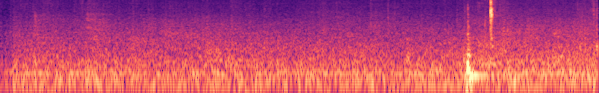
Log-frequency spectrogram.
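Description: Steady background hiss of room noise through the courtroom sound system, cutting in with a click. A brief knock and a sharp click come near the end.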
